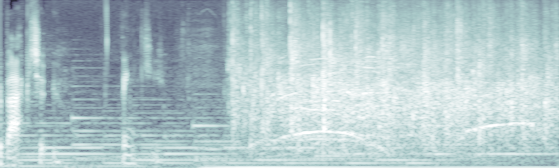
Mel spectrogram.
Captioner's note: cheers and applause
